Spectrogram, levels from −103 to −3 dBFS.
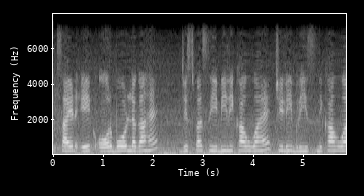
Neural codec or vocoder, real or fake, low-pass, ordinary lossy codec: codec, 16 kHz in and 24 kHz out, 1 kbps, XY-Tokenizer; fake; 7.2 kHz; none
